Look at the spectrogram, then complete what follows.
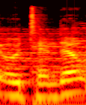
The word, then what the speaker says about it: Ottendo: Now, grab the word Nintendo. Remove the t on the otter, and remove the nin on the Nintendo.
